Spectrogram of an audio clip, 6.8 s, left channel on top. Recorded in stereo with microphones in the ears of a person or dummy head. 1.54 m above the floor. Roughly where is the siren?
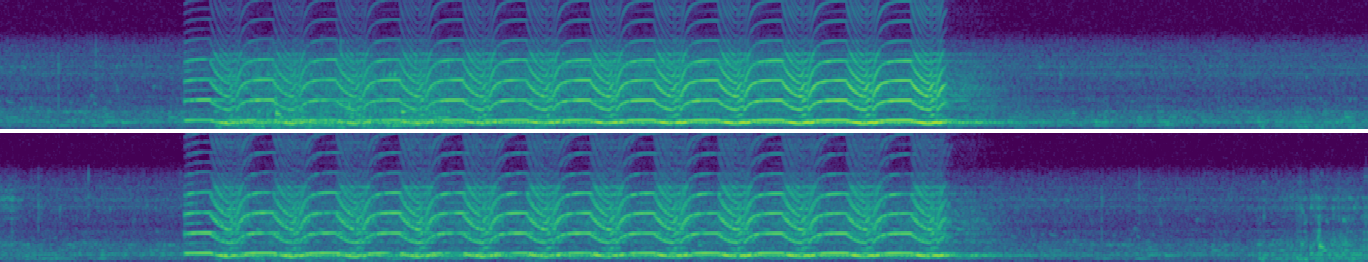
Centre.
